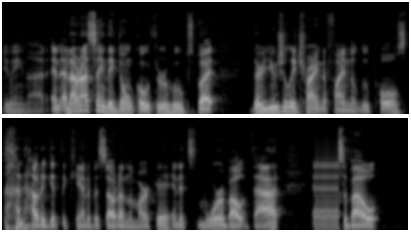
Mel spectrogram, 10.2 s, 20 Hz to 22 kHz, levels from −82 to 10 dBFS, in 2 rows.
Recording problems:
audio freezing; at 9 s

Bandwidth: 14.5 kHz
